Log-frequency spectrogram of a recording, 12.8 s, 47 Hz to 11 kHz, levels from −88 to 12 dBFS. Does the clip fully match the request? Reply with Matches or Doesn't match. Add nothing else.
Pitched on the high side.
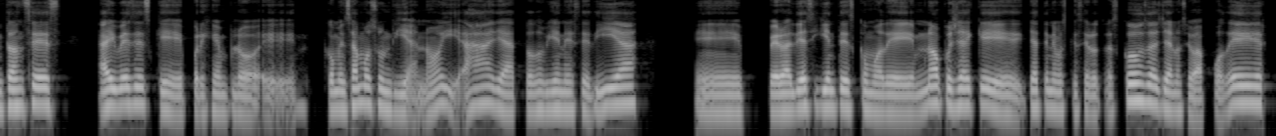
Doesn't match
